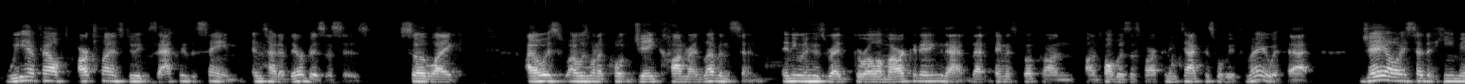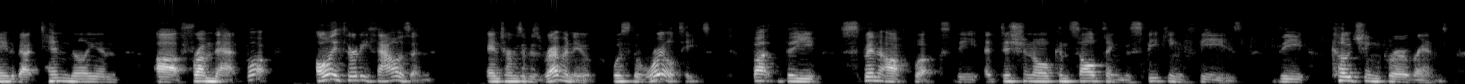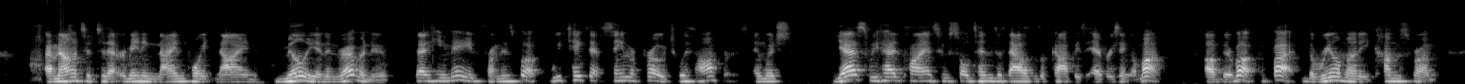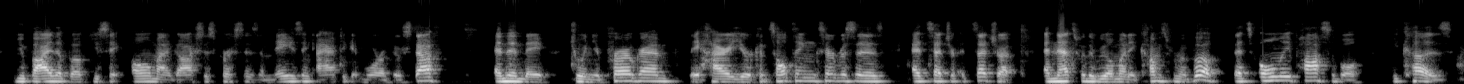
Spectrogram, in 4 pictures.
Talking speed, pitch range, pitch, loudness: 185 wpm, 125-150 Hz, 135 Hz, -19 LUFS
